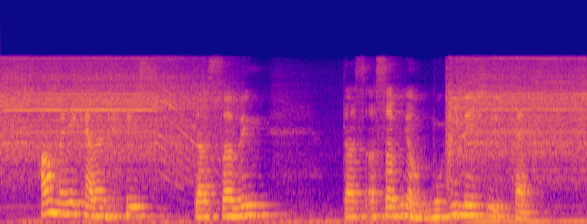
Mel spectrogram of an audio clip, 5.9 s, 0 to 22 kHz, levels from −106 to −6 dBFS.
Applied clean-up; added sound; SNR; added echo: none; Drill; 9 dB; none.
